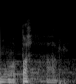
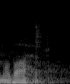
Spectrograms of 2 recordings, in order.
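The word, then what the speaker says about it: Mazahir: name of Habib ibn Mudahir. There are versions to his name that are a little different from the popular version. Habib is accepted, but some say his name is Habib ibn Mudahir or Mutahhar.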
